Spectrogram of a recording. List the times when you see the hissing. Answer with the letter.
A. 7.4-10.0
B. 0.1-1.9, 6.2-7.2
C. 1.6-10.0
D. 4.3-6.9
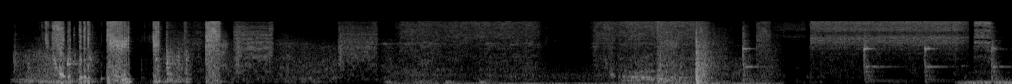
C.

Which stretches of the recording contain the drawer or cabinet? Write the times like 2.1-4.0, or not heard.
0.1-1.9, 6.2-7.2.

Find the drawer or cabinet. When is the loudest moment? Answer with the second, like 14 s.
7 s.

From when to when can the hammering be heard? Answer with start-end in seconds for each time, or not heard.
7.4-10.0.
